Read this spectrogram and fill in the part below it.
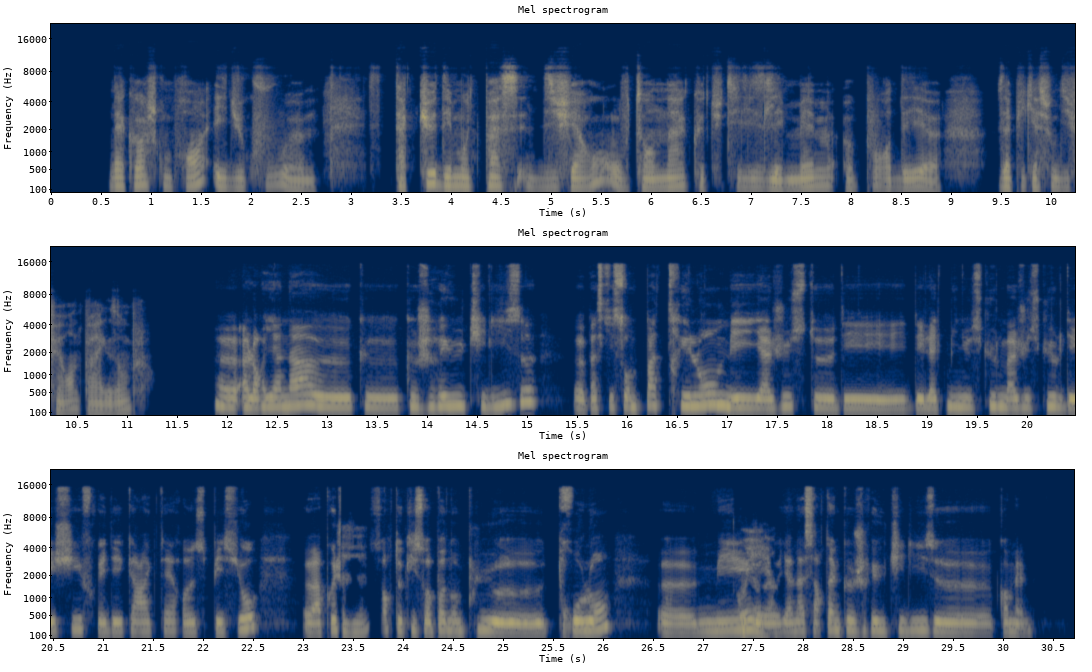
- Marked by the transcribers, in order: stressed: "que"
- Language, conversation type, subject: French, podcast, Comment protéger facilement nos données personnelles, selon toi ?
- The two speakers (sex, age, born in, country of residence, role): female, 25-29, France, France, guest; female, 40-44, France, France, host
